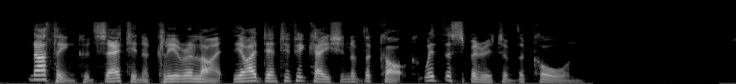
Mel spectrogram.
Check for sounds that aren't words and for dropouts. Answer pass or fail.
pass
